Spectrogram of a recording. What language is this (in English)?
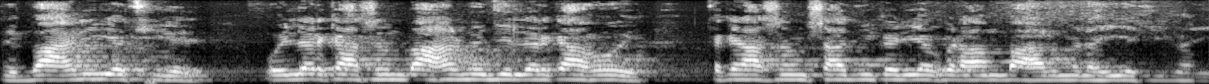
Maithili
